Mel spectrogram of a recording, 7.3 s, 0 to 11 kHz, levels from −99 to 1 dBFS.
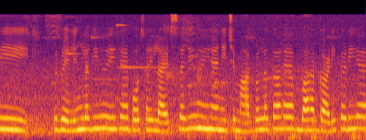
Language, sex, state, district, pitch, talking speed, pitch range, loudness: Hindi, female, Uttar Pradesh, Jalaun, 255 Hz, 145 wpm, 240-275 Hz, -14 LUFS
